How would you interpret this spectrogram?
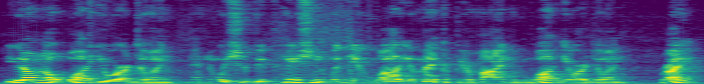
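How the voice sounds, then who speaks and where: A man acts a supportive friend in a radio play. His voice is fairly low. He comes across as patient and mild, speaking in an everyday way. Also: expressive, a little fast, fairly bright tone. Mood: patient, tentative. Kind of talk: radio drama acting.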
